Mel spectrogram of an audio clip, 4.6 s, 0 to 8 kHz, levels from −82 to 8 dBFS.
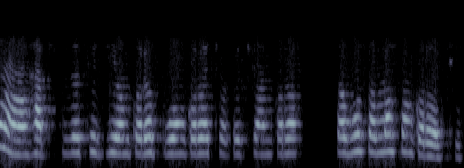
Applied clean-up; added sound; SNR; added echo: none; none; none; none.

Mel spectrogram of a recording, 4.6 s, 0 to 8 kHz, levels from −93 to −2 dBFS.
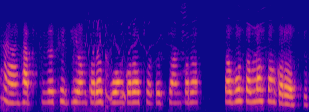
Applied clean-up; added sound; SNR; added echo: neural mask model DeepFilterNet 3.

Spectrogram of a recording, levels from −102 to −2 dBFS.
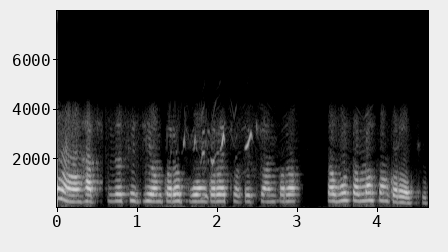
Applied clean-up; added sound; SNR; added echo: neural mask model Resemble Enhance denoiser.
